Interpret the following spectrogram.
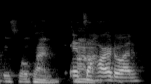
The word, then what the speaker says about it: Thana: It's the H is silent. That's okay. I've been mispronouncing this whole time. Thana.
